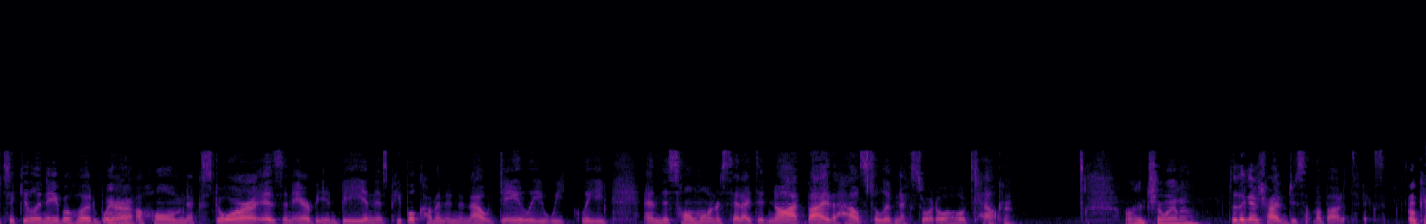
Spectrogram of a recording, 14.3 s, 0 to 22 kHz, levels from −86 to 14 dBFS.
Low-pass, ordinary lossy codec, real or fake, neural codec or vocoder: 7.2 kHz; MP3, 32 kbps; fake; vocoder, 44.1 kHz, 128 mel bands, Pupu-Vocoder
